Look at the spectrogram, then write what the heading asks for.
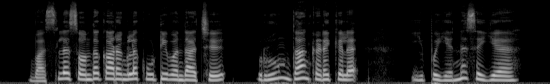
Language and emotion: Tamil, sad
